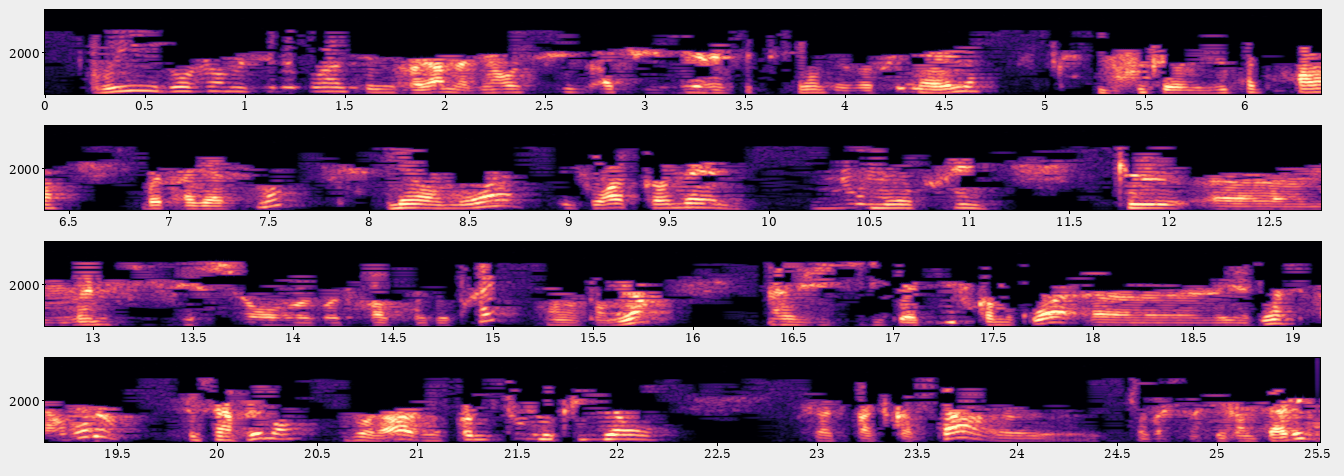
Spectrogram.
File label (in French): voicemail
